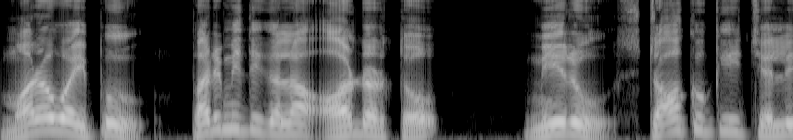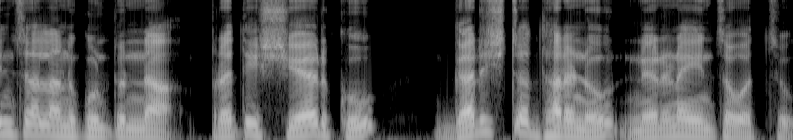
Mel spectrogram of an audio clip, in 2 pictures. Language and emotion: Telugu, neutral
